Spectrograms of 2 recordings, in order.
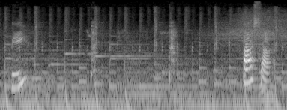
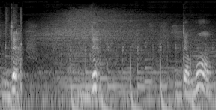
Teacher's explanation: Ang dulong dila ay dumidikit sa likod ng ngiping itaas. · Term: dental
